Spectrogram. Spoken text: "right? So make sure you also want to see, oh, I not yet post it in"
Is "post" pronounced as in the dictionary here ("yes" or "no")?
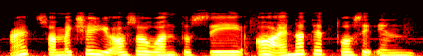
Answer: no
